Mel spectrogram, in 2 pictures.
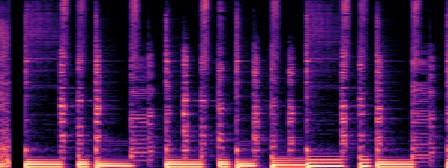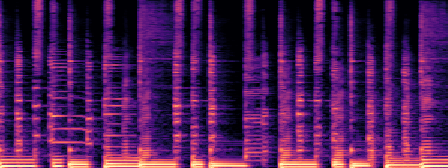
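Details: Bouncy swing-style keyboard music plays throughout in short, punchy chords.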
